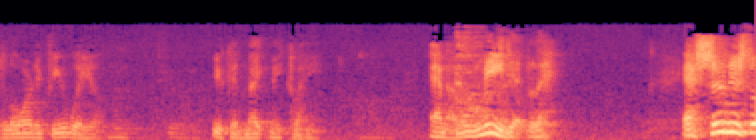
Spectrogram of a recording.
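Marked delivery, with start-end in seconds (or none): 0.0-3.2 much softer, lower, fading plea; weak dying plea. Acted. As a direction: beg with the last of his strength. Dying leper's plea, retold.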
